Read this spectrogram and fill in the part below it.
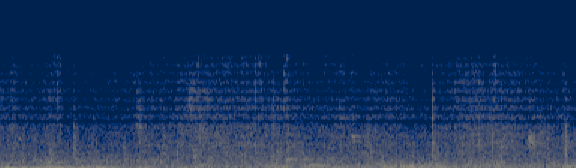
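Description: Water pours from a watering can onto leaves.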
